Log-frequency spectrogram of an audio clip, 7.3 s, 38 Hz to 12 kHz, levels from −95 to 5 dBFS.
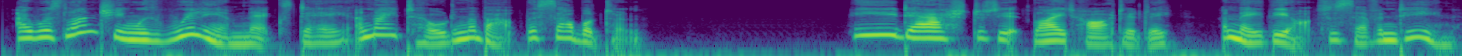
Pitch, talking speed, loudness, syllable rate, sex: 210 Hz, 195 wpm, -20 LUFS, 5.9 syllables/s, female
